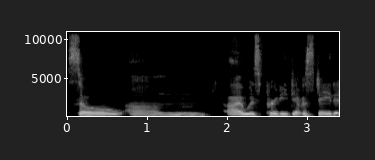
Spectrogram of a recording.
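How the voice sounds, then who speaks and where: With a Canadian accent and a dark, mellow tone, a woman speaks over a quiet background with a dry, close sound and no echo. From Saskatchewan, Canada. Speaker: amputee patient. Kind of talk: testimony. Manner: hesitant, many fillers.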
